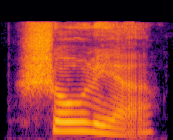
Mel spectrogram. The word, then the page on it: 收敛: shōu liǎn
